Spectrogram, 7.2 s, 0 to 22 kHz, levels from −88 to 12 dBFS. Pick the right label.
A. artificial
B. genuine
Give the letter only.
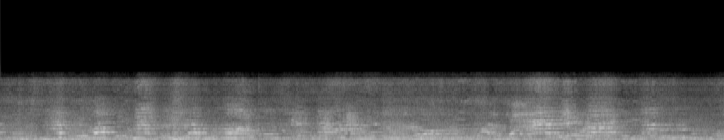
A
